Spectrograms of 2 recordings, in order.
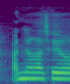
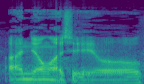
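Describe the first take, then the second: First: 안녕하세요 lifted much higher and cheerful; high bright greeting. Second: 안녕하세요 dropped low and slow, sounding rude; a sullen low 안녕하세요; low flat greeting. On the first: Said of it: "다시 이제 우리". (높고 밝게 올린 안녕하세요) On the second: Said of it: "그러면 정말 재수 없어". (낮고 느리게 내뱉는 불쾌한 안녕하세요) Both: Shown as a demonstration.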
